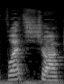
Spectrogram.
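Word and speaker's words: Fletschock: Amber flet flets chalk Amber flets chalk and flet shock is spelled f l e t s c h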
